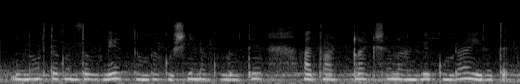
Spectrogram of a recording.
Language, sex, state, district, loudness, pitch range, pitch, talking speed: Kannada, female, Karnataka, Bellary, -23 LUFS, 220-240 Hz, 230 Hz, 125 wpm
